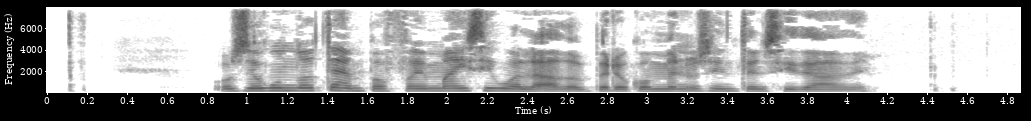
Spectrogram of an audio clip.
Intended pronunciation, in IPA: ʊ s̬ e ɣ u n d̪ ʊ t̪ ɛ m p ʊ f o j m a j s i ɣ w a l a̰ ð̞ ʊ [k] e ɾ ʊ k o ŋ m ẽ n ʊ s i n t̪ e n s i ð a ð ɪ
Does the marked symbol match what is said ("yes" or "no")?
no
